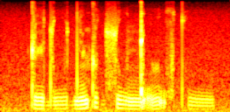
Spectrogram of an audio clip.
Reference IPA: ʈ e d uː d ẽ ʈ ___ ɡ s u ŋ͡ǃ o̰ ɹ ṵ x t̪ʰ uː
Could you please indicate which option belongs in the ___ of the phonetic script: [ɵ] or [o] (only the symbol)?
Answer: ɵ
